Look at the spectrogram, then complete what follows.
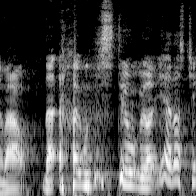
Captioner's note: laughing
